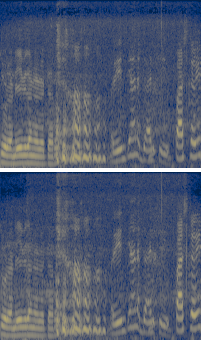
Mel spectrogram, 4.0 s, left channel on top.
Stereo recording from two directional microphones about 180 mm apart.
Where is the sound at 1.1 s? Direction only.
40° right (ahead or behind).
